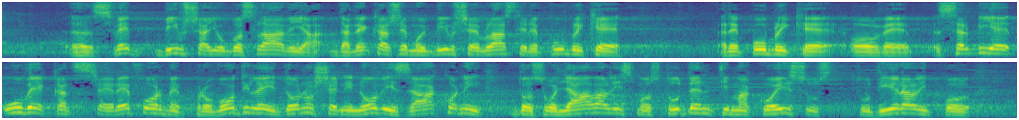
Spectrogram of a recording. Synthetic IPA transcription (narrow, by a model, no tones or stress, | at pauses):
sʋe̞biːʋʃajuɡo̞slˠaːʋija̰d̪ane̞kaːʒe̞mo̞ibiːʋʃe̞ʋlˠaːst̪iɾe̞publike̞ | ɾe̞publikʰeoʋesr̩bije̞ʔuʋekːad̪se̞ɾe̞fo̞ɾme̞pɾo̞ʋo̞d̪ile̞id̪o̞no̞ʃe̞nino̞ːʋizaːko̞ni | d̪o̞zʋo̞ʎaːʋalismo̞st̪ud̪e̞nt̪imako̞jisust̪ud̪iːɾalipo̞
